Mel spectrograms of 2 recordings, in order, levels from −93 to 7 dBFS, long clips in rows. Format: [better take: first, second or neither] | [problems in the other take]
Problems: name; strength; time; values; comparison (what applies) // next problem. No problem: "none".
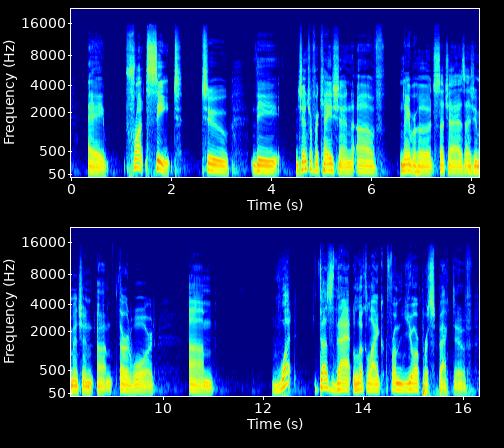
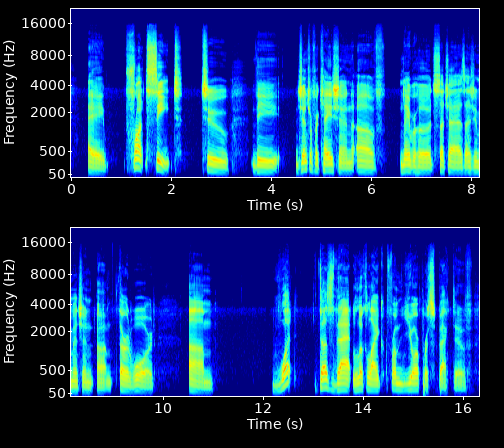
first | thin; somewhat; fading below 500 Hz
